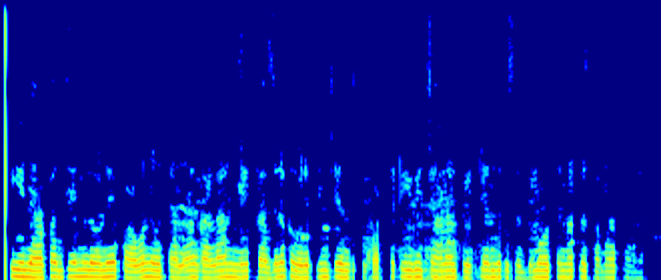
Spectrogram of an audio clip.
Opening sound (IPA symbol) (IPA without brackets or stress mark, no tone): iː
